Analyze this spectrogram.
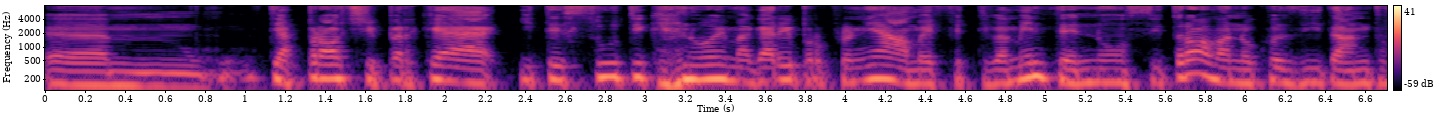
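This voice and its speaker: A woman talks at a fairly slow pace with lively intonation. Her voice is fairly low in pitch and somewhat breathy. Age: 30s. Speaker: fashion startup founder. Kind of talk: interview. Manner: hesitant, many fillers.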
